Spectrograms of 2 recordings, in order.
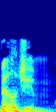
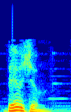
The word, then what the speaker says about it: Belgium: In Belgium. – あら、ベルギーは Belgium と発音するのね。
